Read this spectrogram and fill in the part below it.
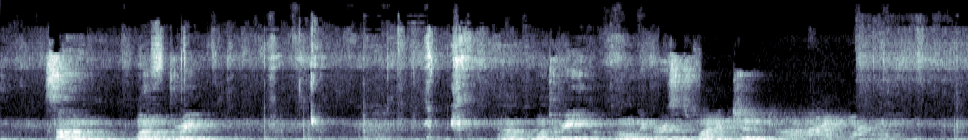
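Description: An elderly man speaks slowly and solemnly through a microphone in a large room.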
